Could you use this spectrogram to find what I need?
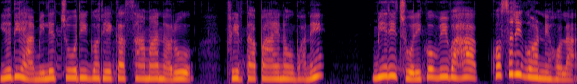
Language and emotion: Nepali, fearful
